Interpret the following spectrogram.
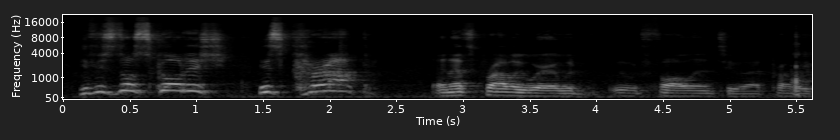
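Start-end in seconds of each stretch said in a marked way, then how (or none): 0.1-2.3 high, exaggerated mock Scottish accent. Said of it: "I would probably be like".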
